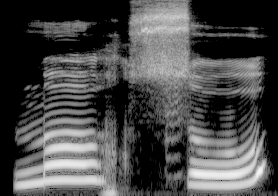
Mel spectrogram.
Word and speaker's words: morceau: Si tu veux, j'ai un morceau. Ici, regarde, E-A-U se prononce comme O. C'est le son O.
